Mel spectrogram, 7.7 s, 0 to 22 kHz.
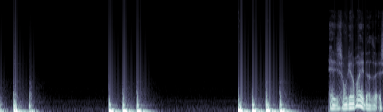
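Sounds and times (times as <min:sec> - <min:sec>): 
sharp knocks on a door: 0:00.0 - 0:00.8, 0:02.2 - 0:03.1, 0:04.8 - 0:05.9
speech: 0:06.6 - 0:07.6.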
